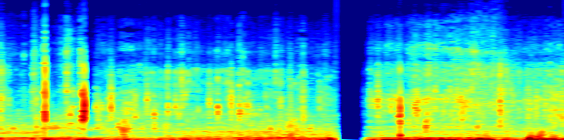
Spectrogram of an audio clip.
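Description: Water splashing and trickling steadily out of a hole drilled in the bottom of a sad, rusty trawler's hull, close and continuous with a brief cut partway through.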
